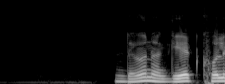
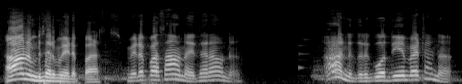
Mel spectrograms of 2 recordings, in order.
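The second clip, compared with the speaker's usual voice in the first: coaxing a pet; 4 semitones higher, 7 dB louder than usual. Real, not acted. Coaxing the cat to come over.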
